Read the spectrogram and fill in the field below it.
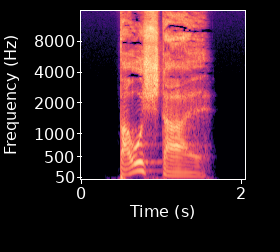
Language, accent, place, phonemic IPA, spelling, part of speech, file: German, Germany, Berlin, /ˈbaʊ̯ʃtaːl/, Baustahl, noun, De-Baustahl.ogg
- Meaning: structural steel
